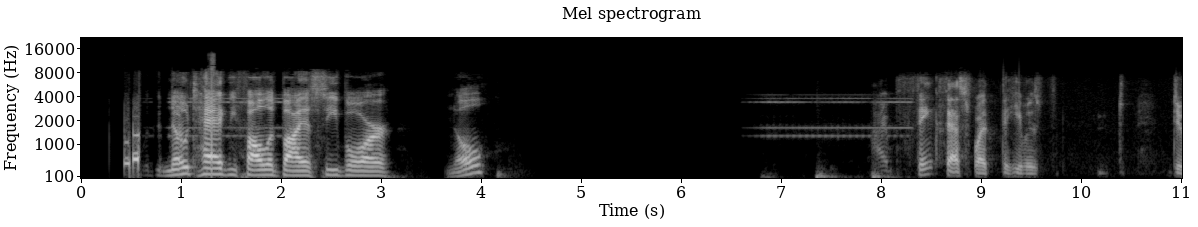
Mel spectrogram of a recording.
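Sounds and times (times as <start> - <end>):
faint electronic ringing tone: 0.4 - 2.4.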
